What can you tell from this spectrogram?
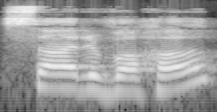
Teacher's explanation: चौथा चरण देखेंगे अब स व के ऊपर है आधा र, उस आधे र को स के साथ पढ़ेंगे सर, व में अ मिक्स करेंगे सर्व, व में अ की मात्रा तो विसर्ग को पढ़ेंगे ह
